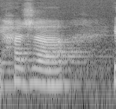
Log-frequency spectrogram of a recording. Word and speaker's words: Hajar: Her name, pronounced in Arabic with a soft G, Hajar, is one of the centres of the Hajj, and her quest for water is remembered in the rituals of the Hajj.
